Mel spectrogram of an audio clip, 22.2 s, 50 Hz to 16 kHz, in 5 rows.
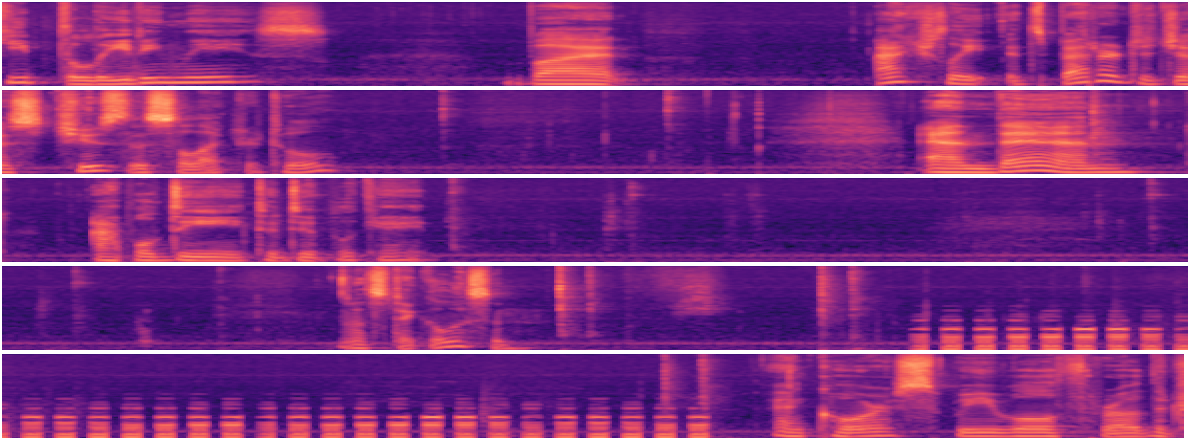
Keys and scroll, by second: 10.0 super+d, 11.2 r, 11.7 r, 13.1 super+d, 15.5 Return, 16.5 space, 20.3 space.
